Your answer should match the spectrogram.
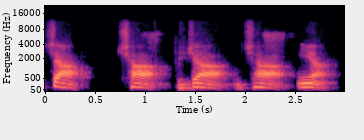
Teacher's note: pronounced with the middle of the tongue against the palate. That means tongue has to touch the palate.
